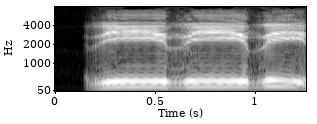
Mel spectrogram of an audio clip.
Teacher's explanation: huruf ro yang tipis-tipis nih pangkal lidahnya nggak diangkat bedanya tebal sama tipis hanya di Pangkal lidahnya saja dia isti'la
